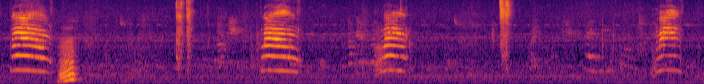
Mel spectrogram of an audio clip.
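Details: Hungry Thai cat (Wichienmaat) meowing indoors; about six loud harmonic meows spaced every two to three seconds, each arching then falling, one lower rising chirp early on, plus a few clicks and soft speech.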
